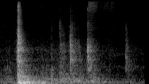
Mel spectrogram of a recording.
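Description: The door of a 1951 Ford F1 pickup is moved, giving a close metallic thunk followed by a few rattling clicks and a final light knock.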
